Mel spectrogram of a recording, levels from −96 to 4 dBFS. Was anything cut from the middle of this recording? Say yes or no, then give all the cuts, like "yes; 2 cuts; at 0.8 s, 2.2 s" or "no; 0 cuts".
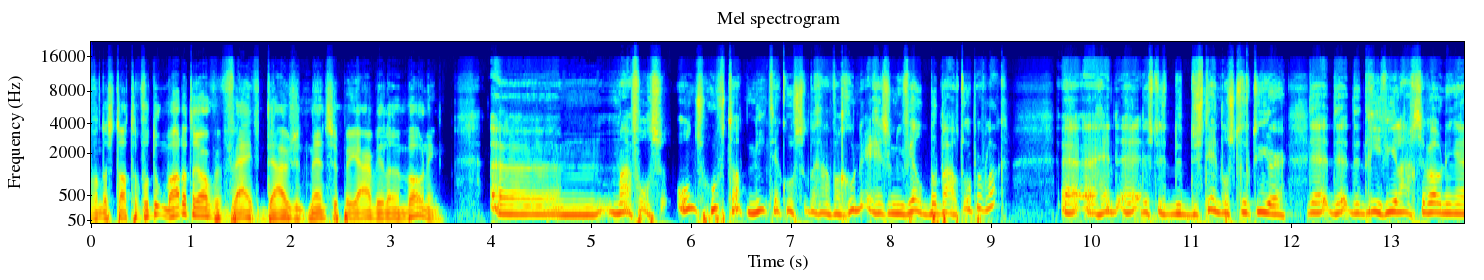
yes; 3 cuts; at 5.8 s, 10.5 s, 12.2 s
